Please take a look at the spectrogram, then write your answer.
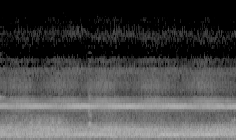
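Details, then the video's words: Savi's warbler singing a continuous, even, high-pitched buzzing reel that runs unbroken through the whole stretch, over a broad steady background hiss. "Nádi tücsökmadár"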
